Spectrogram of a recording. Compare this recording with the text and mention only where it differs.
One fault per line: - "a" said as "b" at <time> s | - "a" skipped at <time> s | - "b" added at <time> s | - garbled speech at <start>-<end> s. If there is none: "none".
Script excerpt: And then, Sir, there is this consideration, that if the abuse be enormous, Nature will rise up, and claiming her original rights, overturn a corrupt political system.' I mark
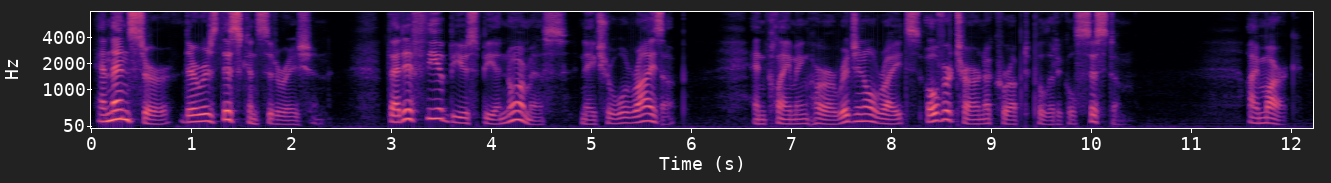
none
